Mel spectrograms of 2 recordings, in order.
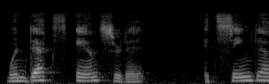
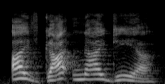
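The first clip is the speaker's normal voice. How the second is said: louder eager shout; 4 semitones higher, 7 dB louder than usual. Acted. Dex shouting his idea to the crowd. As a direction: announce the plan to the crowd. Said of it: "Dex shouted".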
